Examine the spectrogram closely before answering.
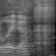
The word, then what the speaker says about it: Leia: of them call her Leah and some of them call her Leia yeah they also switch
